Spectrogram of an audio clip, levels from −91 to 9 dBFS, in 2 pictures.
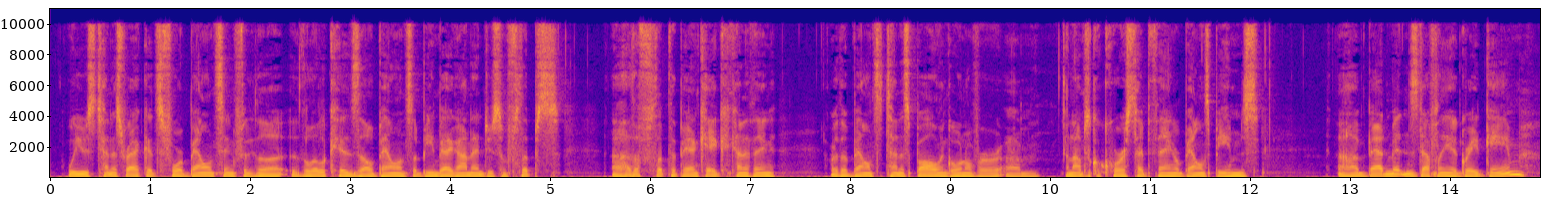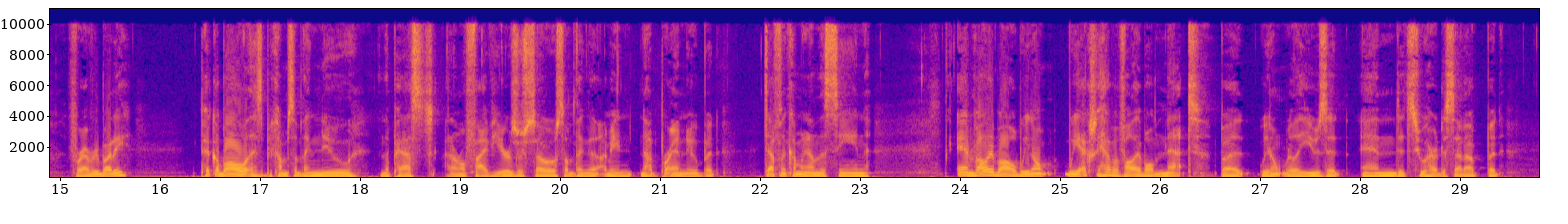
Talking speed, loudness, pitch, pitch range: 220 wpm, -12 LUFS, 110 Hz, 105-120 Hz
